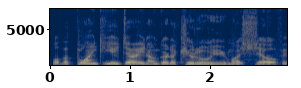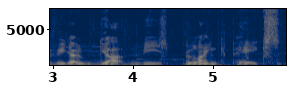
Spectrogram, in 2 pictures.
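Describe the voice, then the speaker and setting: A man acts out a furious, menacing criminal boss in a visual novel. The voice is on the low side and stretches out threats with snarling emphasis, over faint music. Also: steady tone, unhurried.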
